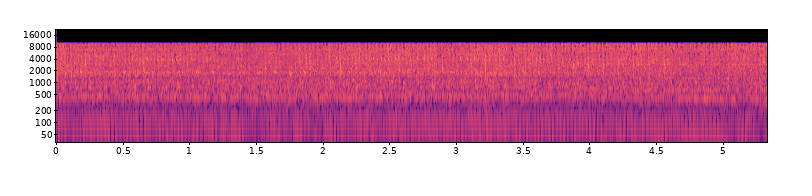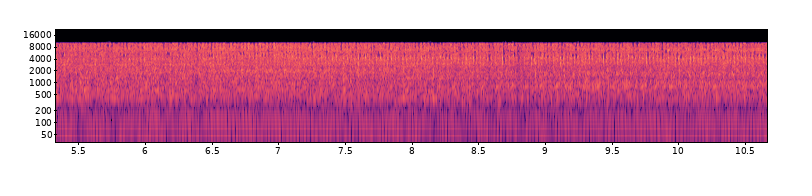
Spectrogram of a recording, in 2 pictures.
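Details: Evo engine at idle: steady idle with a light, fast, regular valvetrain-like tick over the engine; owner suspects lifter tick, unconfirmed.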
